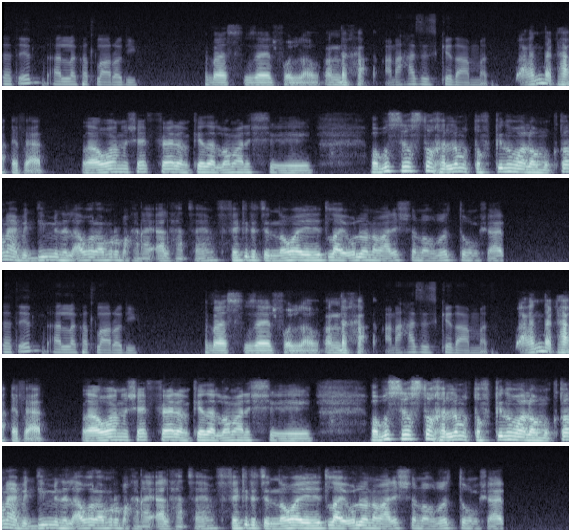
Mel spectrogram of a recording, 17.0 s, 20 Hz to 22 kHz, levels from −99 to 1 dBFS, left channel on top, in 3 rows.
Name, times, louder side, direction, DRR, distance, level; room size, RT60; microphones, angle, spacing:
voice 1, 0.0-1.3 3.8-4.9, right 1 dB, 15° right, 2.5 m, -33 dB
voice 2, 2.0-3.6 5.1-6.1 6.5-16.4, right 3 dB, 70° right, 1.1 m, -19 dB
head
